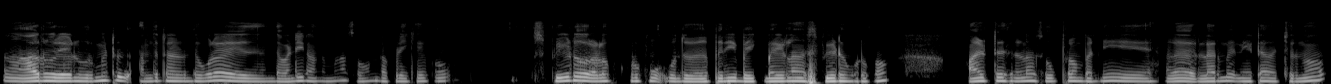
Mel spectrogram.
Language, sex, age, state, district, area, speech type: Tamil, male, 18-30, Tamil Nadu, Namakkal, rural, spontaneous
